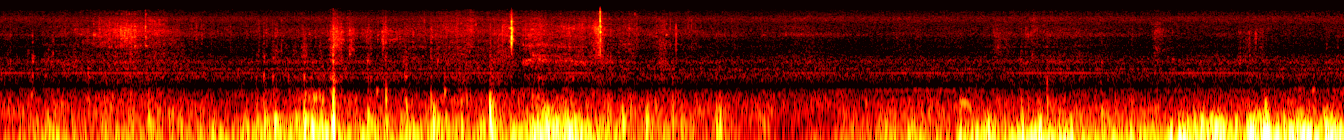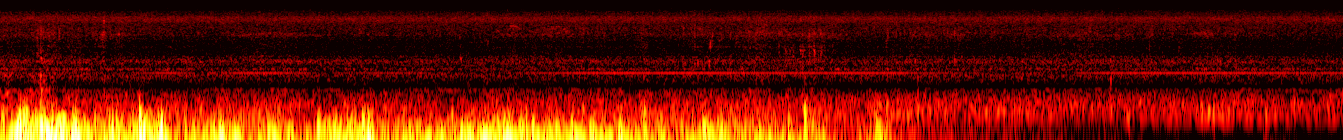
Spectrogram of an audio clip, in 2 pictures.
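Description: Wind buffeting the camera's microphone in gusts: a low rumble that swells and fades twice and dies away near the end, with a few sharp clicks from the camera being handled.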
